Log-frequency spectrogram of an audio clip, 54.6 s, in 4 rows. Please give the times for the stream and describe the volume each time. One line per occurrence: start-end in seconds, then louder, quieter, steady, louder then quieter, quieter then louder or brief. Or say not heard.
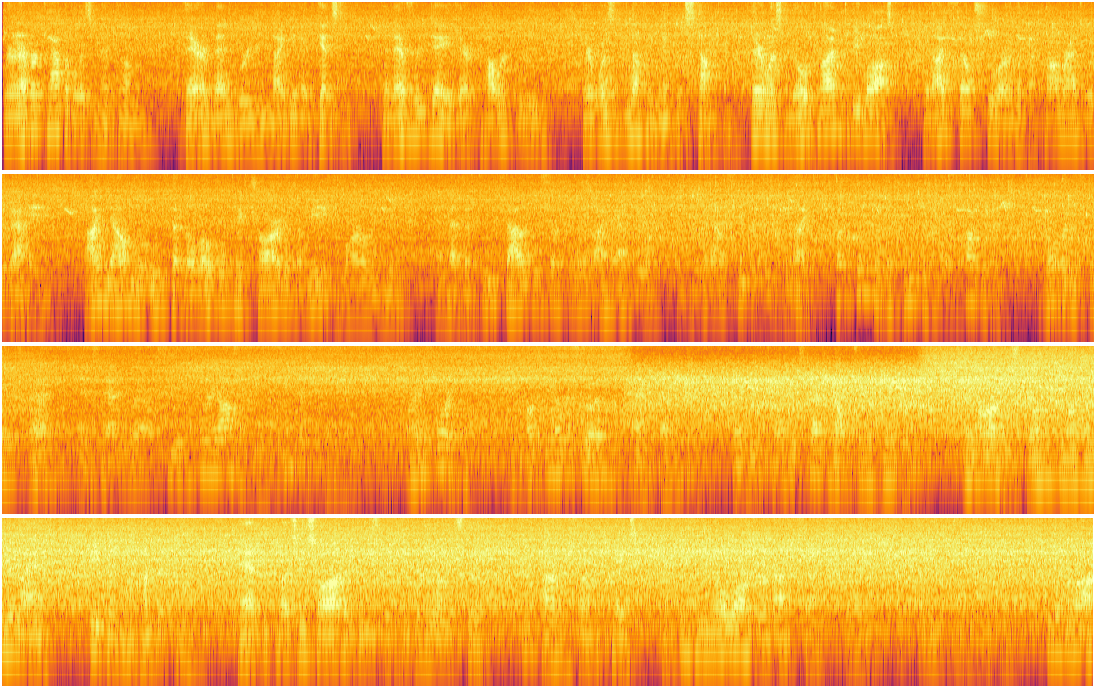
0.0-54.5 louder.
